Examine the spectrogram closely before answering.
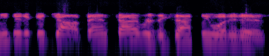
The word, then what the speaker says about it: Van Sciver: Van Sciver is exactly what it is.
